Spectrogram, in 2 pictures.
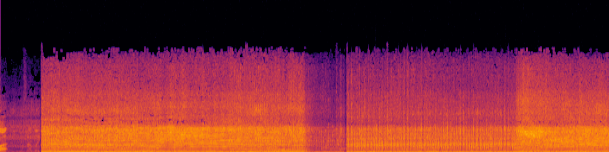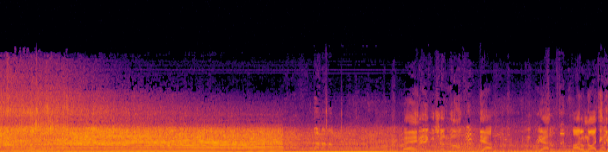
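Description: Drag race car engines running loud at high revs, starting suddenly about a second in and held for long stretches. The pitch climbs slowly and then falls away about three quarters of the way through.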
